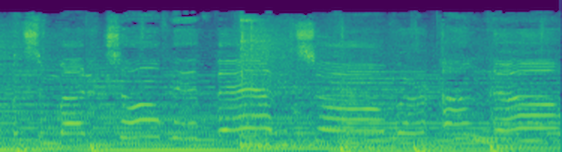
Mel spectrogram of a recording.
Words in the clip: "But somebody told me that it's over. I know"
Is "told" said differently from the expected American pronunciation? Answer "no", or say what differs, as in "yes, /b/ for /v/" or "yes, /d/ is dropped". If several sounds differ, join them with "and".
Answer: no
